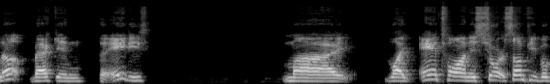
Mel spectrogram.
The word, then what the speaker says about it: Antione: Like, even when I met you, with all due respect, you know, everybody mispronounces my name. I've been called Anthony, Antoine, sometime, but Antonio, Antone, Anthony, Anthony. Right. Pronounce it. It's Antoine. Antoine.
